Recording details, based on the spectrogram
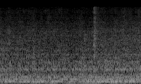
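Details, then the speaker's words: Whirlpool Ultra Care II top-load washer on Super Plus, moving from wash into rinse: even, steady low hum of the drain pump pushing water out, no grinding or rattle; normal drain pump operation. "Alright, moving out of the wash cycle into the rinse cycle. We'll get a listen on that pump. Doing a real good job pushing that water out."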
